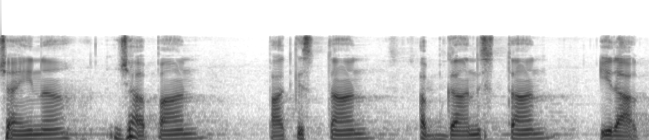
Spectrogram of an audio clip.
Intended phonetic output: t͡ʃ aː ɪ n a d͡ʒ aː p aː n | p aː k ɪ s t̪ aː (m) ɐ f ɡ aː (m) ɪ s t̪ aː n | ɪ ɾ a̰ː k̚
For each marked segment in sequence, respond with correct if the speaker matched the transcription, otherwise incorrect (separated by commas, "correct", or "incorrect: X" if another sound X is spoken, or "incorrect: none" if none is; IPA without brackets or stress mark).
incorrect: n, incorrect: n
